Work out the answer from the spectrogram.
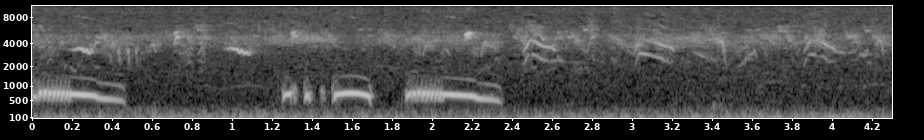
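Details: Ground-placed decoy spotted dove giving a long falling coo, then a quick pair of short coos and another drawn-out coo, while small birds chirp and twitter continuously at a higher pitch.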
